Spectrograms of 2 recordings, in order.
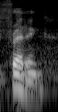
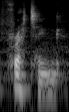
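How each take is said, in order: First: The middle T sounds like a soft D. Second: The middle T is a clear T sound. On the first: "with an American accent, it would be fretting. Uh, you, the T's would become like a soft D sound" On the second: "with my accent, uh, the T's are pronounced fretting"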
